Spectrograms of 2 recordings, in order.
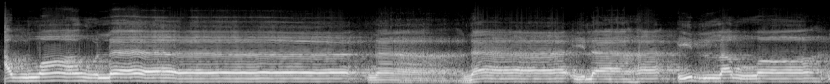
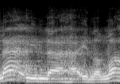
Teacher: la panjang, bahkan panjangnya itu sampai boleh 6 harokat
